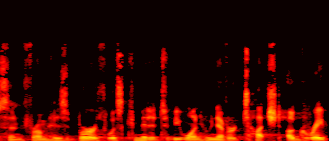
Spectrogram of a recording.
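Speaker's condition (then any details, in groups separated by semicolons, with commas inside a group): No condition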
